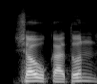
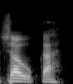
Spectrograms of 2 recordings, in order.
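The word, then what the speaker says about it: شوكة: Kalau yang tertutup seperti ini, maka kita bacanya ha kalau berhenti. Ya, saya contohkan. Jaddatun jaddah, syaukatun syaukah, ibnatun ibnah. Nah, tadi tidak ada taknya, sekarang ada taknya.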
